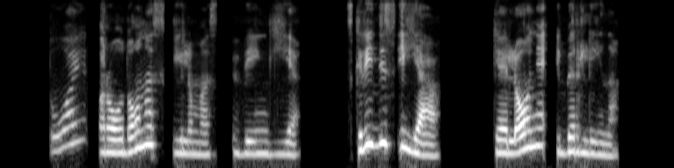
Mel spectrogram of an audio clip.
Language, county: Lithuanian, Vilnius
